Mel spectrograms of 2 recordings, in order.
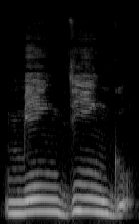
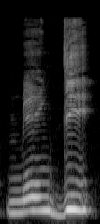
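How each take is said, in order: First: An extra nasal sound is added mid-word. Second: No extra nasal sound is added mid-word. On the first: The speaker calls it wrong. "essas duas palavras são daquele tipo de palavra que dói no meu ouvido" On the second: The speaker calls it right. "o correto é mortadela, mendigo"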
